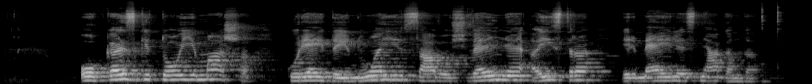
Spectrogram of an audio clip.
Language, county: Lithuanian, Panevėžys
